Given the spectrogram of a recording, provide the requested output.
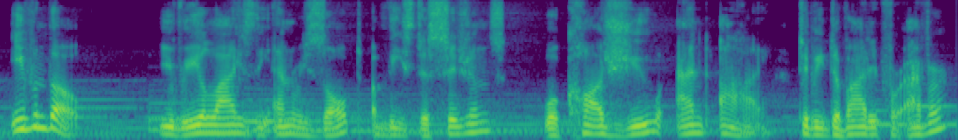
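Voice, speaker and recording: A man playing God as a stern, loving, earnest father in a dramatized religious audiobook, speaking emphatically and deliberately with dramatic pauses. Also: mid-range voice, warm tone. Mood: pleading, indignant. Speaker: audiobook narrator.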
